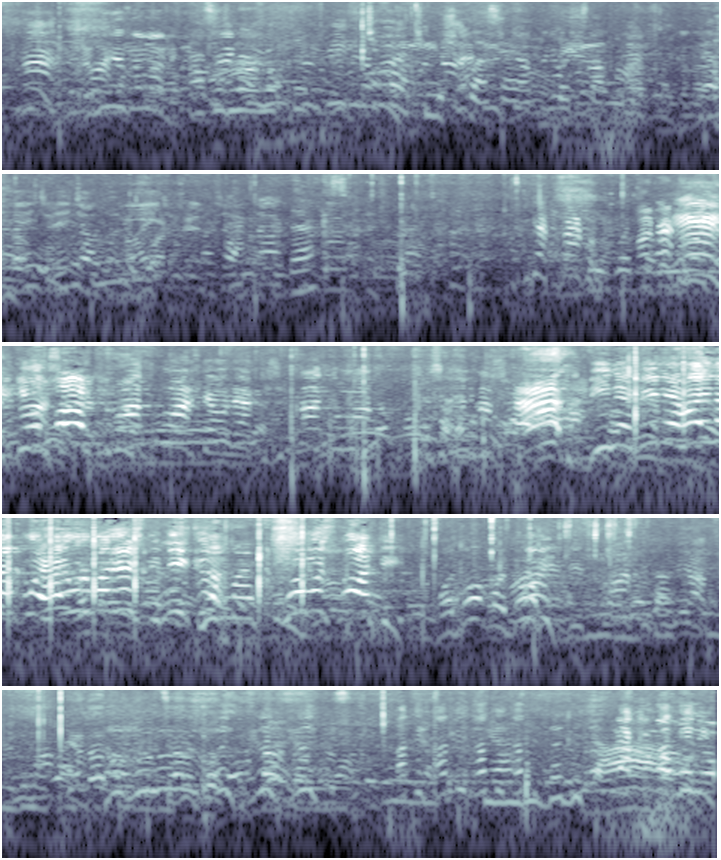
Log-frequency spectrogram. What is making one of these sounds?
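Male players shout and call out to each other across an open field.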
